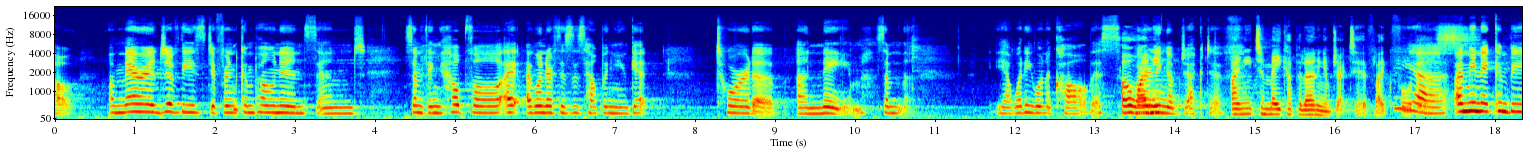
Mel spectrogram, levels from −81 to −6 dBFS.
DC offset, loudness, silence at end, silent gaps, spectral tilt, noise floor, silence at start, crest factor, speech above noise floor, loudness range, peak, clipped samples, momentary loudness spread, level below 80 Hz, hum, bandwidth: under 0.1%; -16 LUFS; 0 s; none; -4.5 dB/octave; -45 dBFS; 0 s; 16 dB; 29 dB; 6 LU; -2 dBFS; under 0.1%; 14 LU; -48 dBFS; none; 16 kHz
